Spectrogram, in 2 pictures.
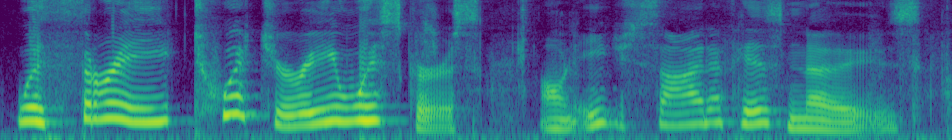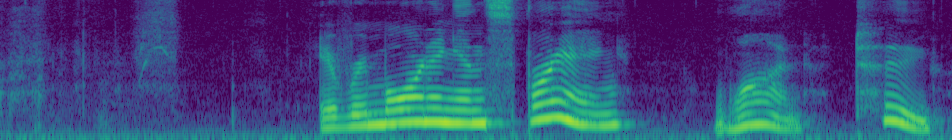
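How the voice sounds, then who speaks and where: Woman reading slowly, with lively pitch, to children. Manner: expressive, deliberate, sing-song phrasing. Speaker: children's story reader. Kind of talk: read-aloud storytime for young children.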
